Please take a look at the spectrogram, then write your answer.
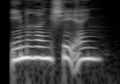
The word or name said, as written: indrangering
